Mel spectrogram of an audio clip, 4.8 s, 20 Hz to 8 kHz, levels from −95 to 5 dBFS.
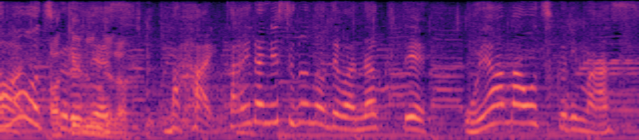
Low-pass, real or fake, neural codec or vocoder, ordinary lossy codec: none; real; none; none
